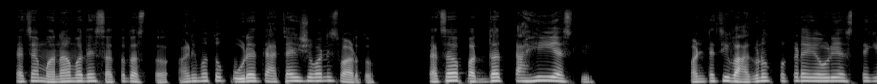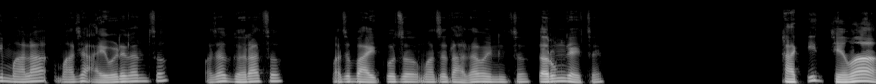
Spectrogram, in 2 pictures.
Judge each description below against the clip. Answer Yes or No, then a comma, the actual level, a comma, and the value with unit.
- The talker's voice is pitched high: No, low, 135 Hz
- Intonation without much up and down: No, average, 4.7 semitones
